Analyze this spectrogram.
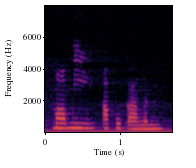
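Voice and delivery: quietly voiced homesick plea. Student writing to mother from afar, softly homesick.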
